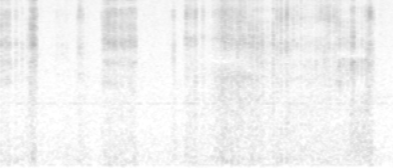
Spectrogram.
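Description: A steel fountain pen nib scratches strokes of Korean letters onto a thin sheet of lined writing paper lying flat. Quiet, bright, dry scratching comes in short bursts with pauses between strokes, with almost no low end and no ring after each stroke.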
